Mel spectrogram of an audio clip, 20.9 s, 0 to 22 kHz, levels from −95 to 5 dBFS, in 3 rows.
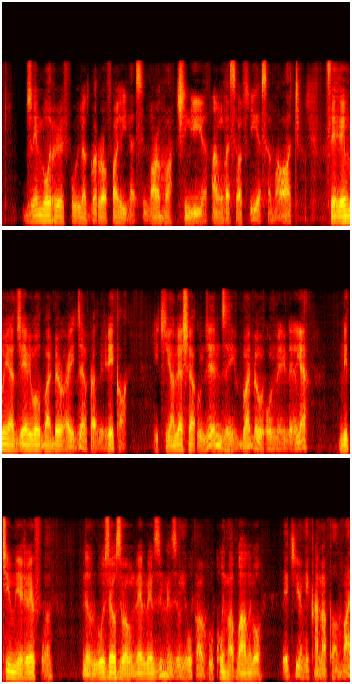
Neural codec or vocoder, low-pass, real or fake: codec, 16 kHz, 0.5 kbps, FreqCodec, larger model; 7.2 kHz; fake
